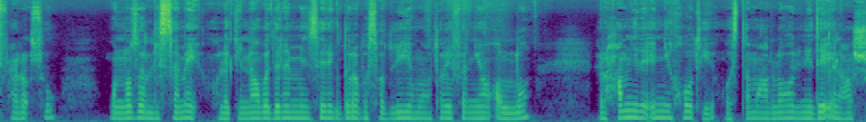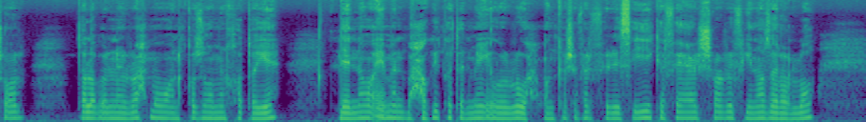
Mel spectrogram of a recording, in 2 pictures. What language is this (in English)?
Arabic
